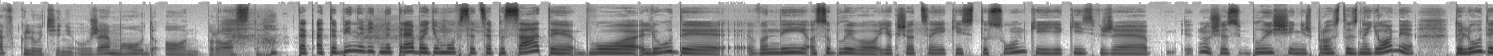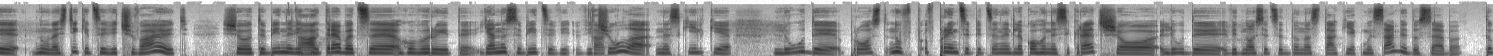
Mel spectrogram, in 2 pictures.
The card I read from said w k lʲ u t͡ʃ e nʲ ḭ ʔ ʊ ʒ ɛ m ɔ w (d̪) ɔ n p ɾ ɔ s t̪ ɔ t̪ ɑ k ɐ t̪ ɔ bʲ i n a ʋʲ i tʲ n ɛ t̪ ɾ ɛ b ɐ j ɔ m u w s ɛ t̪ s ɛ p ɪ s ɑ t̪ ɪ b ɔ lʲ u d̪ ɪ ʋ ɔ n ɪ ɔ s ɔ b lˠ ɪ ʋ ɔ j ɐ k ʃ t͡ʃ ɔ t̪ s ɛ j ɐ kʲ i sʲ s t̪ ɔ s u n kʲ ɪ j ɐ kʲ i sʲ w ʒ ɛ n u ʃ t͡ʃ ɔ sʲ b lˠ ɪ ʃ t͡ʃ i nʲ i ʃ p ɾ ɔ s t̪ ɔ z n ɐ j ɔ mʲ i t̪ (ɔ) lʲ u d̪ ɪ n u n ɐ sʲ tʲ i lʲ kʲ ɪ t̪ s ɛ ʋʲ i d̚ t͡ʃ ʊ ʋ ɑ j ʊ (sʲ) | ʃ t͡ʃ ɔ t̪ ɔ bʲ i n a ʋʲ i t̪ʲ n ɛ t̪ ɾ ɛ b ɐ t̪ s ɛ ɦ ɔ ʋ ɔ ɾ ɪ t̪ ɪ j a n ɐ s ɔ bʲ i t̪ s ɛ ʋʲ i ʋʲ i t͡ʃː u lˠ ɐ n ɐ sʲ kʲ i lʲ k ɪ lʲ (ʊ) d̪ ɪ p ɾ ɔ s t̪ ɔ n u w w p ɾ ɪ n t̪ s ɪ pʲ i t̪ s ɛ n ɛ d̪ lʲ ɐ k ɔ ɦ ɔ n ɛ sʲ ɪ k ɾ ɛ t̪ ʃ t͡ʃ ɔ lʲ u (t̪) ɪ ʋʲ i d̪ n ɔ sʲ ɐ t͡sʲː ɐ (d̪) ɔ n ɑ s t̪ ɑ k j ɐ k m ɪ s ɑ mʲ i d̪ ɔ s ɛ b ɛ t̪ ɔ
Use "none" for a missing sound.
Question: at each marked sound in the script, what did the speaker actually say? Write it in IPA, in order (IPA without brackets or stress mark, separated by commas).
d̪, ɔ, tʲ, u, d̪, d̪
